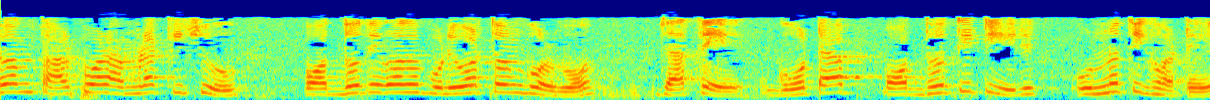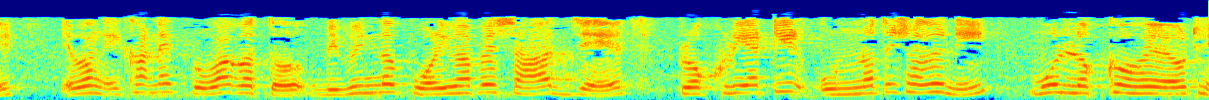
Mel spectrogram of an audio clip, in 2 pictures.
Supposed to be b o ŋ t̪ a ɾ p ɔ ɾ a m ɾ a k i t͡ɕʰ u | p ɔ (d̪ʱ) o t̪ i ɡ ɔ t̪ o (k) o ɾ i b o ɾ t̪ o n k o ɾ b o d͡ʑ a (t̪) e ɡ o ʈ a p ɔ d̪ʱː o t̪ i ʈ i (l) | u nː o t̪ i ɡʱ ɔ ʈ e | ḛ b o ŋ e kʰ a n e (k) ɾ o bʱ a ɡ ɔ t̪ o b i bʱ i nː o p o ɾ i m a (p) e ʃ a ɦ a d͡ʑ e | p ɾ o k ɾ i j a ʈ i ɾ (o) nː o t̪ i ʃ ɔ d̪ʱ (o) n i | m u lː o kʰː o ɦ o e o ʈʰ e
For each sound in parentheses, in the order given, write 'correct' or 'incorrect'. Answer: incorrect, incorrect, correct, incorrect, incorrect, correct, incorrect, correct

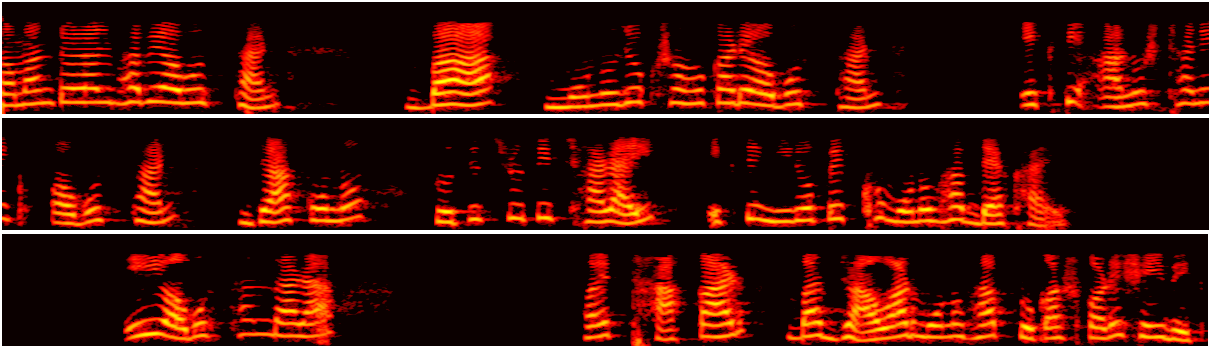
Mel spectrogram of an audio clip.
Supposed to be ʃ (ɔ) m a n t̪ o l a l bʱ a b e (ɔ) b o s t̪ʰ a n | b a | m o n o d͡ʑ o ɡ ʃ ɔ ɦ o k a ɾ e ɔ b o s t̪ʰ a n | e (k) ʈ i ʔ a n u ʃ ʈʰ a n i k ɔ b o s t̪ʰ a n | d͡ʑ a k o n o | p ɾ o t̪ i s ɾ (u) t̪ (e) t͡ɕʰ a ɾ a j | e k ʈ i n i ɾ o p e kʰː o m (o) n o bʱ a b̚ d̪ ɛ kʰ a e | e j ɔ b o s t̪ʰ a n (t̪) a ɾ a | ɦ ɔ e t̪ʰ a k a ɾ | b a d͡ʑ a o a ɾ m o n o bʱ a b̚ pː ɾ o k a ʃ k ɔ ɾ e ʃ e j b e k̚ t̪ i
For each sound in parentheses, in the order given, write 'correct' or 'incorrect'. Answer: correct, correct, correct, correct, incorrect, correct, incorrect

